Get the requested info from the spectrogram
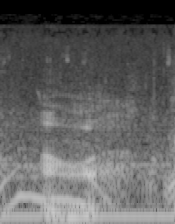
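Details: On safari, a lioness growls angrily as hyenas protect a kill they stole from her; the low, rumbling growl swells briefly in the middle before fading.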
